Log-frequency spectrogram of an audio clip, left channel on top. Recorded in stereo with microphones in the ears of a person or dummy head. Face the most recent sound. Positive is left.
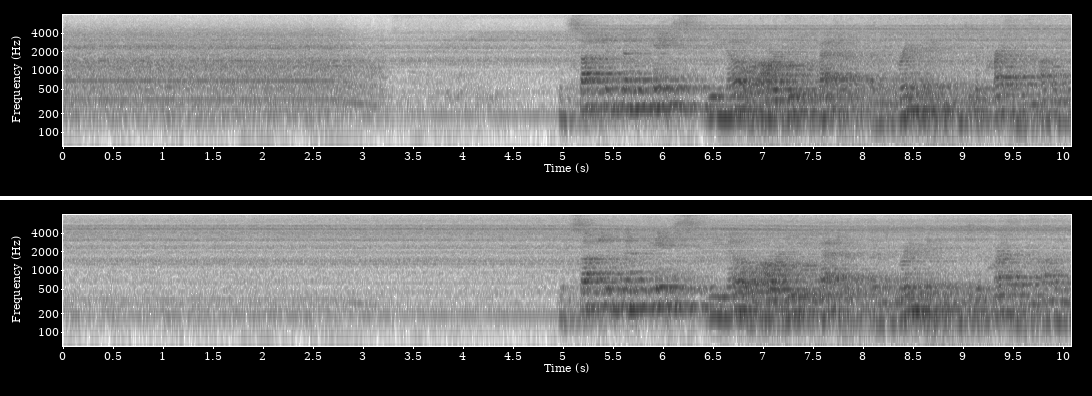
turn(degrees=60)  # may be behind; listen again after turning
